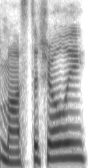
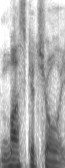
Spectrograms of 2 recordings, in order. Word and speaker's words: mostaccioli: I say mostaccioli, but I don't know that that's right either. And I'm pretty sure it is right. Mostaccioli? I mean, I'm acknowleding that muscatoli is the wrong pronunciation of Mostaccioli that.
